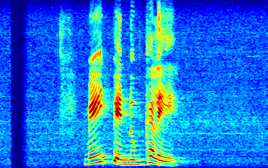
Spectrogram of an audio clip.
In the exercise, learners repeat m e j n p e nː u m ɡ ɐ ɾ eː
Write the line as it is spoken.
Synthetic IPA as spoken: m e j n p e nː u m k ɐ l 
